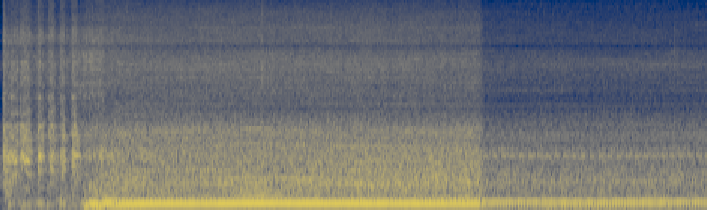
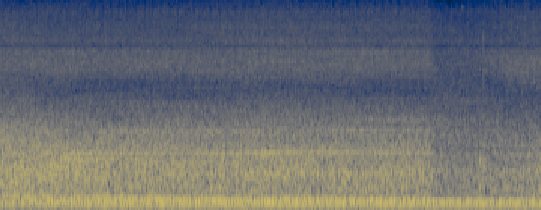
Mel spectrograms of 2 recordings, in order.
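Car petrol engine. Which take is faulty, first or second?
second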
